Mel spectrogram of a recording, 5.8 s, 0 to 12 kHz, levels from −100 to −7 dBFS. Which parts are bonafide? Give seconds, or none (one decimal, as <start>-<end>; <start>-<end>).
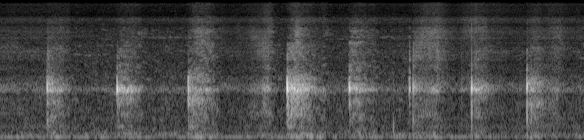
0.7-2.2; 2.7-4.1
